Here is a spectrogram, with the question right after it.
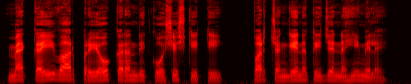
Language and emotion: Punjabi, sad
